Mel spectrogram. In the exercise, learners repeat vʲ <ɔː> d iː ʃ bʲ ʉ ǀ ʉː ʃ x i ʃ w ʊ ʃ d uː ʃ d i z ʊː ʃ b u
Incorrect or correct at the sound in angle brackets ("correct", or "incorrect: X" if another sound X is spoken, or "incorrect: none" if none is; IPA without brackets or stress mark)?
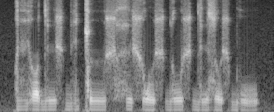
correct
